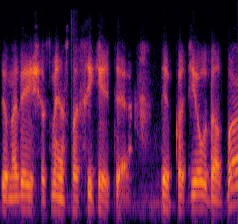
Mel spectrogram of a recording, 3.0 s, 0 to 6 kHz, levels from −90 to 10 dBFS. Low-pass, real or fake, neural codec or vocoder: 5.4 kHz; fake; codec, 16 kHz, 4 kbps, X-Codec, HuBERT features, trained on general audio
